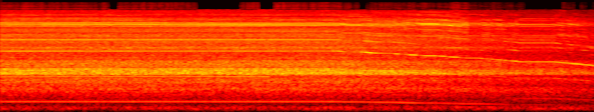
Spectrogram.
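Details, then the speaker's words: Brushed electric motor running unloaded, speed dropping: smooth whine with light brush hiss and commutation noise plus its internal fan, pitch sliding down, no knocks or grinding; healthy motor. "now there there's no load on this thing so it's not making any noise um for that but it does have a little fan inside and it does have you know the commutation noise"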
